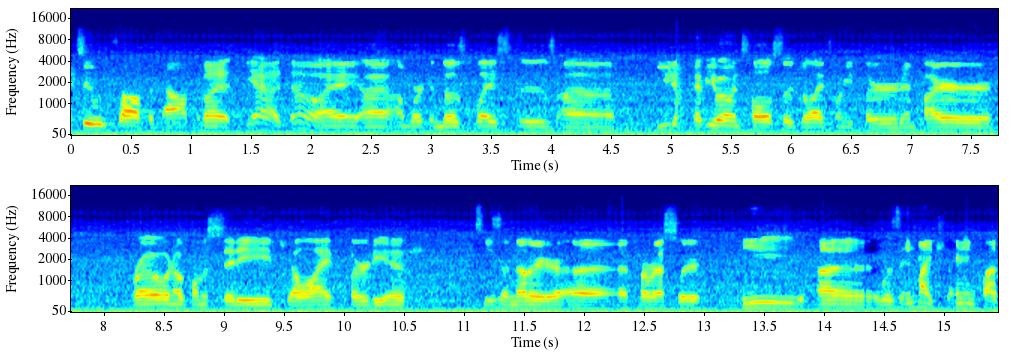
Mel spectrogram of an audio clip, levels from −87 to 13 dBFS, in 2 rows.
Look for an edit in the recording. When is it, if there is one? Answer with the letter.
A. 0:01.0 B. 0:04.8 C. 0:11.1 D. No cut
C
